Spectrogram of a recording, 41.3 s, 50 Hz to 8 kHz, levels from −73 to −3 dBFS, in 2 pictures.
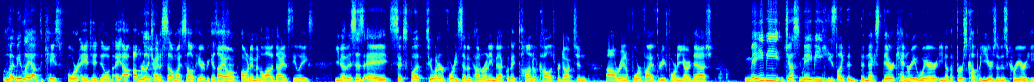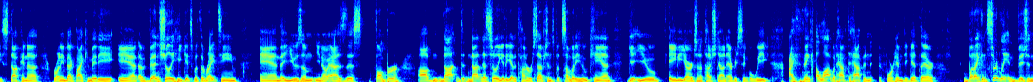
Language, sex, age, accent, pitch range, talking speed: English, male, 20-39, American, 110-130 Hz, 210 wpm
